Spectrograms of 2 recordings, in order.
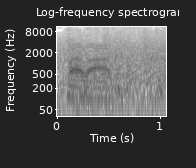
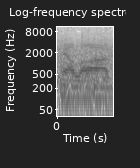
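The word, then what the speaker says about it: Quelaag: I pronounce it Quelog. I've heard it pronounced Kellogg. I've heard it pronounced Quelag.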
